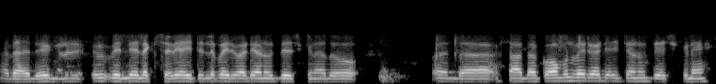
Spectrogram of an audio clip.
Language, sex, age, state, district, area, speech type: Malayalam, male, 18-30, Kerala, Malappuram, rural, conversation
